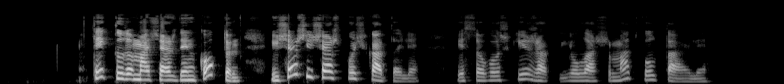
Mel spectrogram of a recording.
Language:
Mari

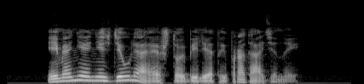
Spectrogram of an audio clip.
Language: Belarusian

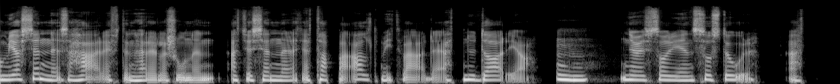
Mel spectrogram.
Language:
Swedish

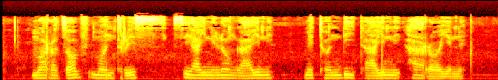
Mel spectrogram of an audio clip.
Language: Esperanto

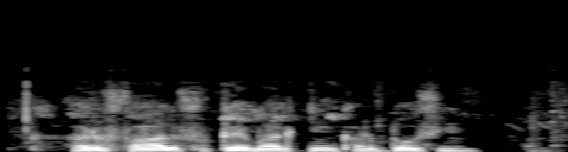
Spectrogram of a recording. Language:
Sindhi Bhil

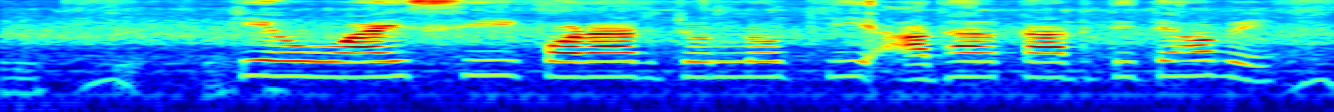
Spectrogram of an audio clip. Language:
Bangla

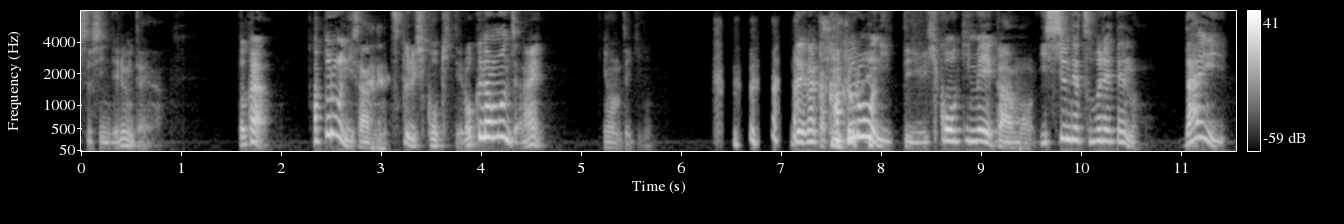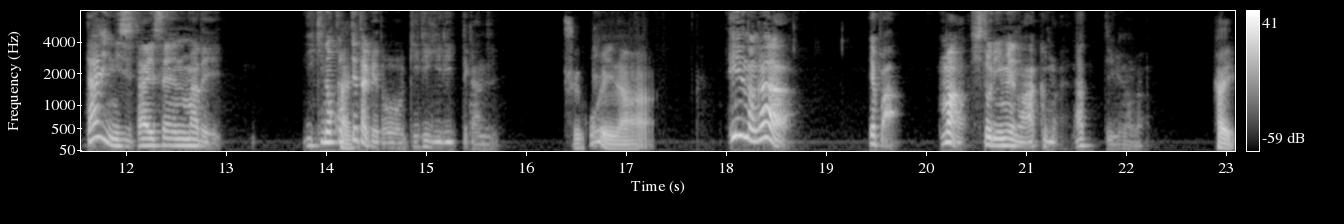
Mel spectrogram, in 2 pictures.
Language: Japanese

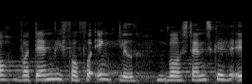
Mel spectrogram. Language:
Danish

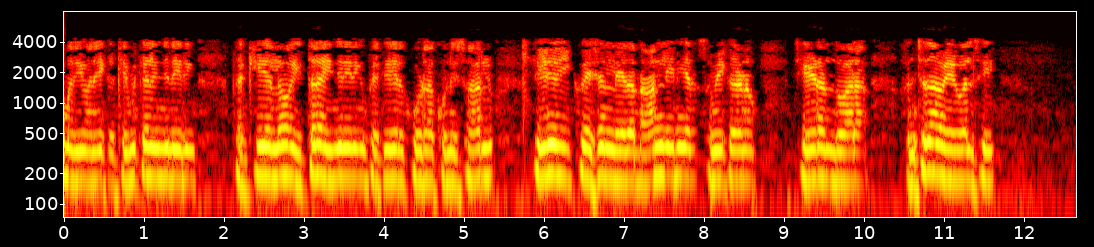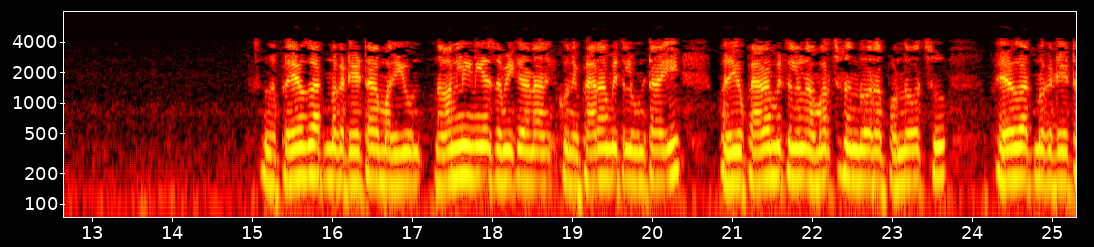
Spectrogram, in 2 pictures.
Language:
Telugu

